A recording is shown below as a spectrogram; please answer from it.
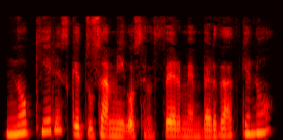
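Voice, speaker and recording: A woman voicing a caring mother who talks softly and slowly. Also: on the low side, expressive, no room sound, studio quality. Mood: compassionate. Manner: soft, slow, compassionate. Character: caring mother, gentle and sensible.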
